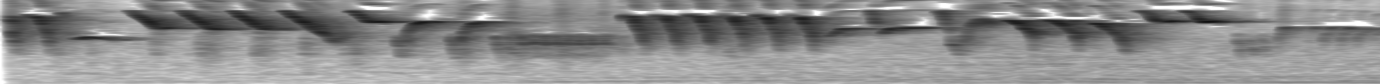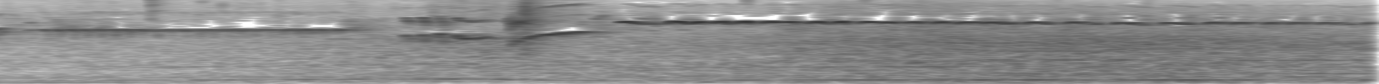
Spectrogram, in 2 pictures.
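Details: Male Yorkshire canary singing and dancing to attract a hen: rapid bursts of bright, descending whistled trills and chips for about four seconds, then long steady sustained tones with a faint low hum.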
